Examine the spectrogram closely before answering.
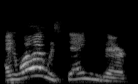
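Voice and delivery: usual speaking voice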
